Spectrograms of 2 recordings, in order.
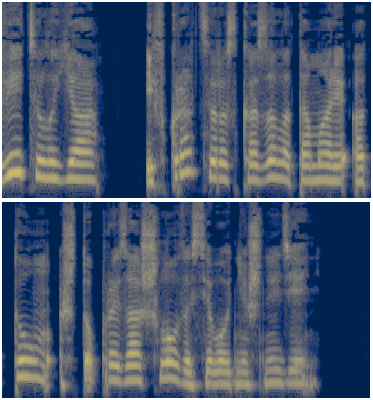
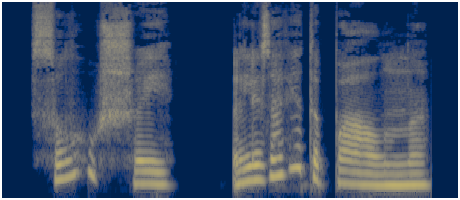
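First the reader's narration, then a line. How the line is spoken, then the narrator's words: Purring. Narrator (Russian): промурлыкала Тома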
